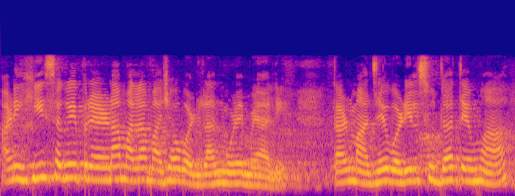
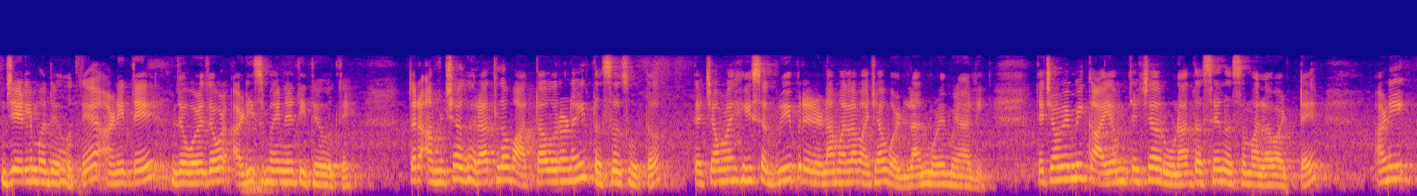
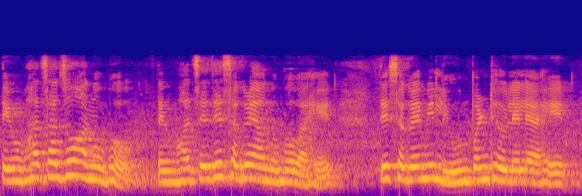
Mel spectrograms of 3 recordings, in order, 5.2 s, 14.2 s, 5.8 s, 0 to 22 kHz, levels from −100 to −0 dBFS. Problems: constant background noise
